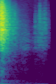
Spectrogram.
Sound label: New Shekere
